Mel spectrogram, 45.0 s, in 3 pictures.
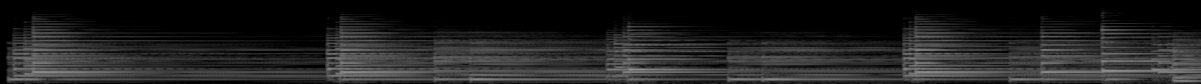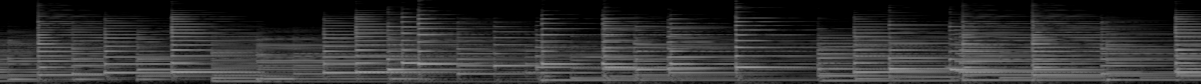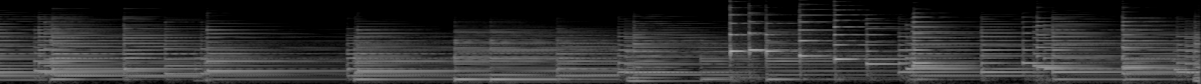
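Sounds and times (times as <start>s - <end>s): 
electric piano: 0.1s - 45.0s.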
